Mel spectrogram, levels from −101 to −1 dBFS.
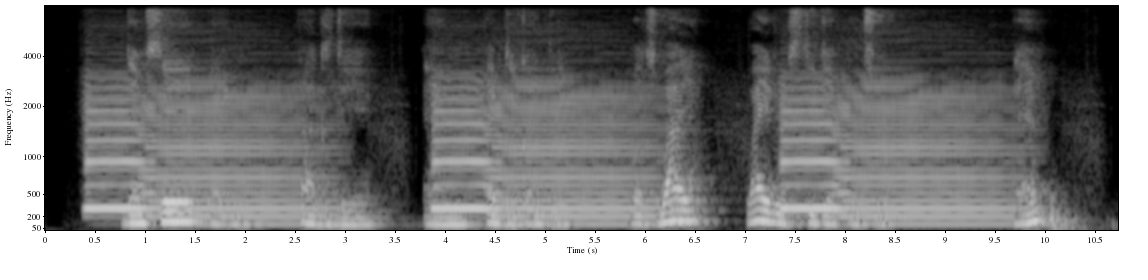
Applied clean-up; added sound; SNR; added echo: none; Wind instrument, woodwind instrument; 1 dB; reverberation time 0.5 s.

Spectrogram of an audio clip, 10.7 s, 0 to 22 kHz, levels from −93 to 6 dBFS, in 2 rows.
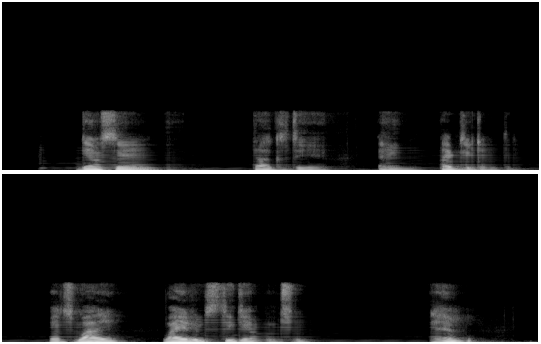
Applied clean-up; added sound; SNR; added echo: neural mask model DeepFilterNet 3.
